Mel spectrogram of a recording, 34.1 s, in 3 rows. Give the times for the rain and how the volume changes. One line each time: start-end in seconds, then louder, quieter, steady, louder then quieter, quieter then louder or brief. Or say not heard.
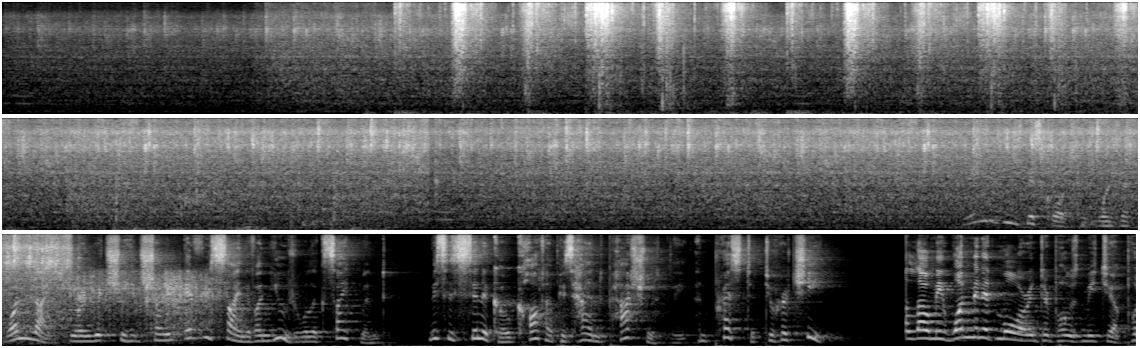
0.0-25.1 louder.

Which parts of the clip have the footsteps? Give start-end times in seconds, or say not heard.
3.7-15.2.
